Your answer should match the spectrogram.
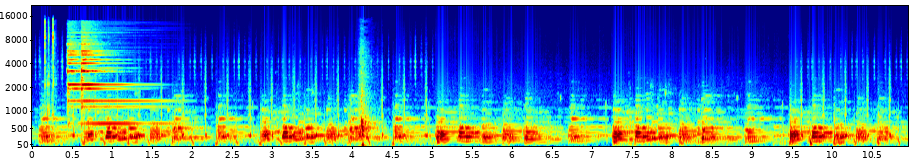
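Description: Background music with a steady beat. Just after the start comes a bright bell-like ding that rings and fades over about a second and a half, the chime of an on-screen subscribe-button animation. A short sweep follows about four seconds in.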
